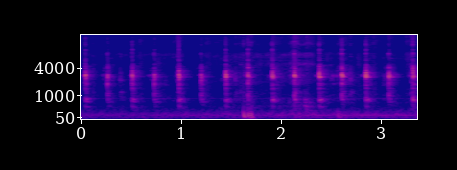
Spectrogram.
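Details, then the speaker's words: German time/strike clock after adjusting the pendulum crutch: crisp ticks about two per second, evenly spaced with no limp between tick and tock; the clock is running in beat. "okay so that's a good start right you hear how that's even"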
